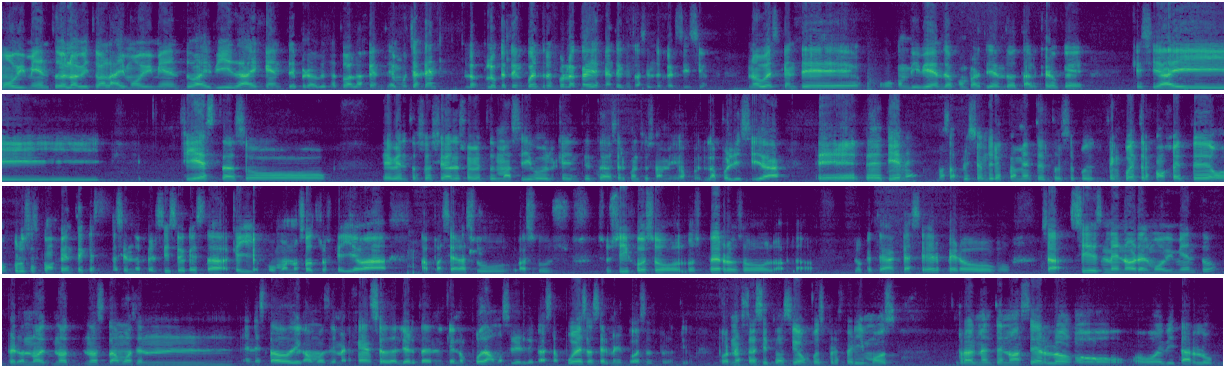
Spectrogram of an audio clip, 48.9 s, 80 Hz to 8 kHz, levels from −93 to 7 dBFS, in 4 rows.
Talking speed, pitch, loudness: 190 wpm, 110 Hz, -31 LUFS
